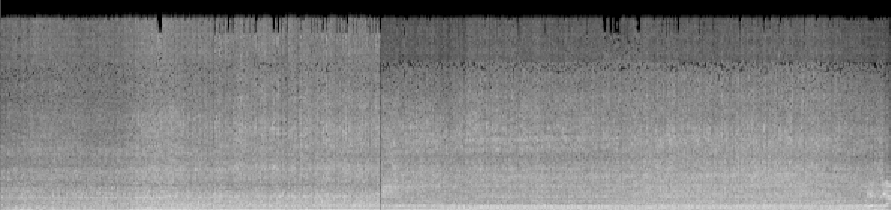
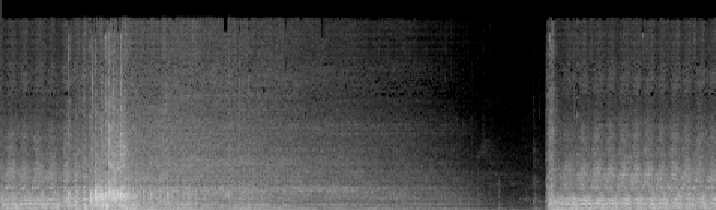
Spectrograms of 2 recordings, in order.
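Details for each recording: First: Tractor abandoned three years, after fuel line and pump work, with fuel reaching three of four cylinders; steady diesel idle with an even low beat, no misses or knocks; normal idle, much better than before. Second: Tractor abandoned three years in a meadow, with fuel line and fuel pump problems, primed with fuel; fires briefly, revs, then winds down and cranks again without catching; fuel starvation, owner unsure if throttle or shut-off is set wrong.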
